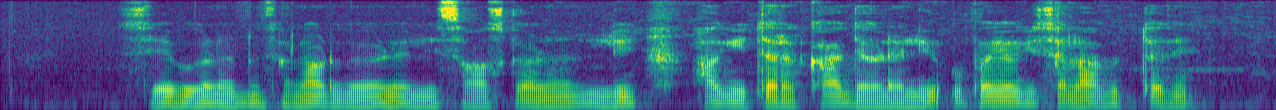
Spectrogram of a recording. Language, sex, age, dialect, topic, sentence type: Kannada, male, 31-35, Coastal/Dakshin, agriculture, statement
